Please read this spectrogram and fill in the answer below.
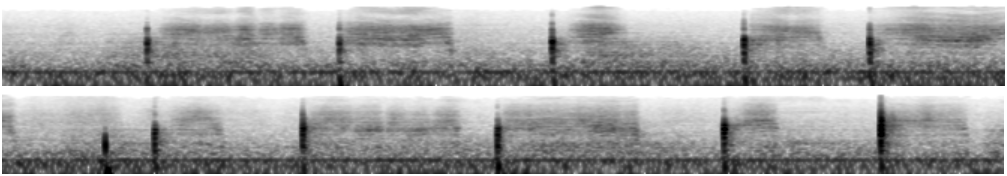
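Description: Chalk writing on a blackboard: faint scratchy strokes as circles and letters are drawn, with sharp taps of the chalk striking the board about once a second.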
